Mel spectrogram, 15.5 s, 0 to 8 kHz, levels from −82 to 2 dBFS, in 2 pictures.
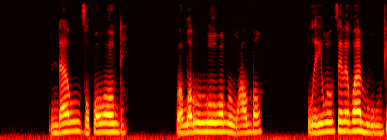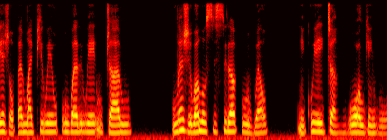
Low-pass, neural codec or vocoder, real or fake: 7.2 kHz; autoencoder, 22.05 kHz, a latent of 192 numbers a frame, VITS, trained on many speakers; fake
